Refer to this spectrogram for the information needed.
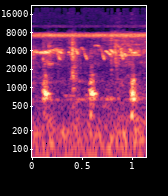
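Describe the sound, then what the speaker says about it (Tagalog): Three short clucks from chickens kept in a Philippine backyard alongside ducks, pigeons and a dog, evenly spaced and moderately close, with no talk over them. "mga manok"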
